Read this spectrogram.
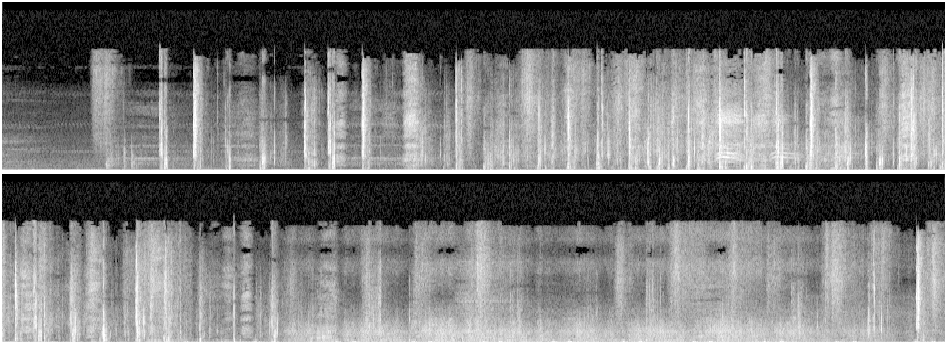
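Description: Quick footsteps run over grass and stone.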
